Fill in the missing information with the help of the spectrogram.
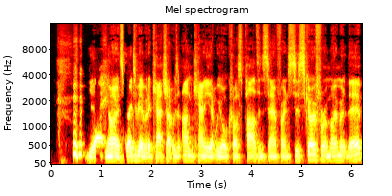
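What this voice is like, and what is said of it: Australian accent. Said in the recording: “from back here in Australia. I'm sure your listeners worked that out from my accent straight away.”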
